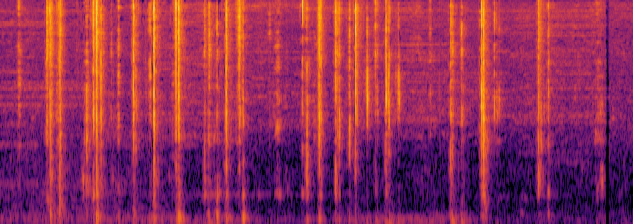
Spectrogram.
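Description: Clicky keystrokes on a computer keyboard while renaming a file, an irregular run of close, crisp taps with short pauses, quiet room otherwise.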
